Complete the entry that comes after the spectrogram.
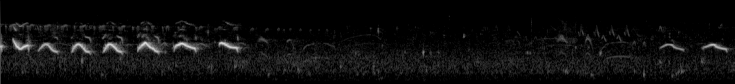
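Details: Thrush (sabiá) song: a run of seven loud, clear, arched whistled notes repeated about three per second, then a quieter pause with faint high twitters before two more slurred notes.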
